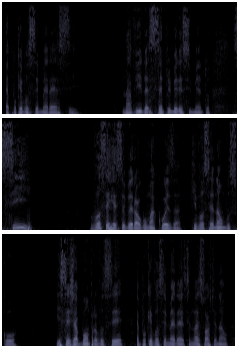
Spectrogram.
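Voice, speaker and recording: Male counselor, emphatic advice-giver, expressive pitch, dry recording. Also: unhurried, breathy edge, no echo. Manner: earnest, advice-giving, emphatic repetitions. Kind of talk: reflective motivational monologue.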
